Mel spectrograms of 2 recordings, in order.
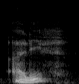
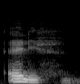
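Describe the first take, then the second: First: The first vowel is an open A. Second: The first vowel sounds like E. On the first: The speaker calls it wrong. "on va pas dire alif" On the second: The speaker calls it right. "je ne disais pas alif, mais bien elif"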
